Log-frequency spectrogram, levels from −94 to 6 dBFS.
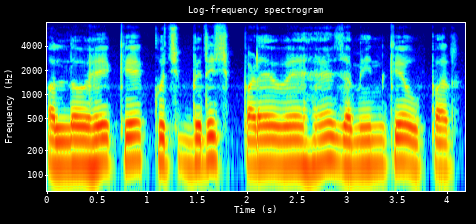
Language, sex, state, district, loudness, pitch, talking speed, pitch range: Hindi, male, Uttar Pradesh, Lucknow, -14 LUFS, 135 Hz, 145 wpm, 130-145 Hz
